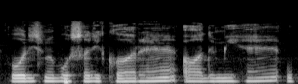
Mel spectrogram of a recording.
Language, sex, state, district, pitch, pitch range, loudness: Hindi, female, Uttar Pradesh, Shamli, 145 Hz, 145-150 Hz, -16 LUFS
